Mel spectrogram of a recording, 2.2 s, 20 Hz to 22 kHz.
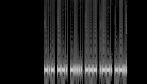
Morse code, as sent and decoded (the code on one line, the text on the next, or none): -.- --. -.... --- .--. --..
KG6OPZ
